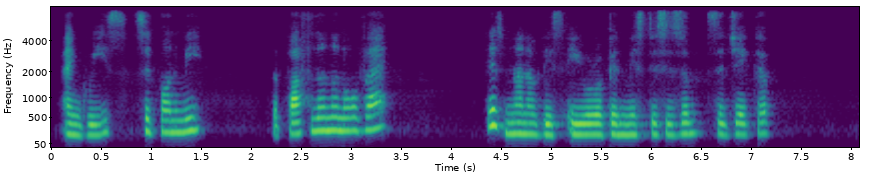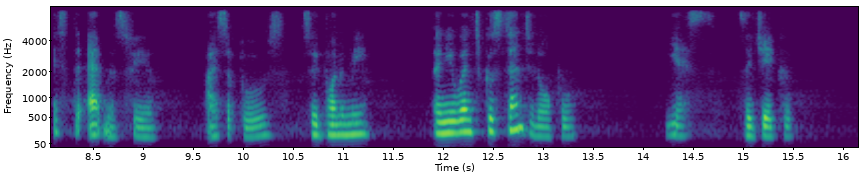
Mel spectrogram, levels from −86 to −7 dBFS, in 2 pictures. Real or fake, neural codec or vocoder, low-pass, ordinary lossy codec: fake; codec, 24 kHz, 0.5 kbps, DualCodec; 7.2 kHz; AAC, 48 kbps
